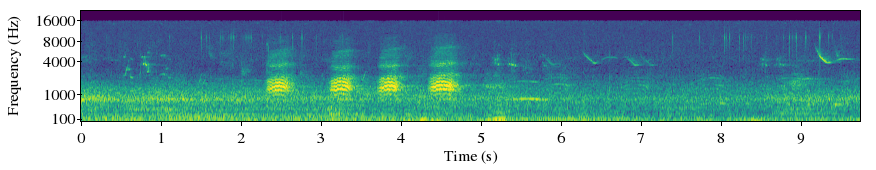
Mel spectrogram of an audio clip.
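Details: Australian Raven calling in the background while honeyeaters visit a nectar feeder in a cypress tree: four harsh, drawn-out caws about once a second, then thin whistled notes from smaller birds over a steady hiss.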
